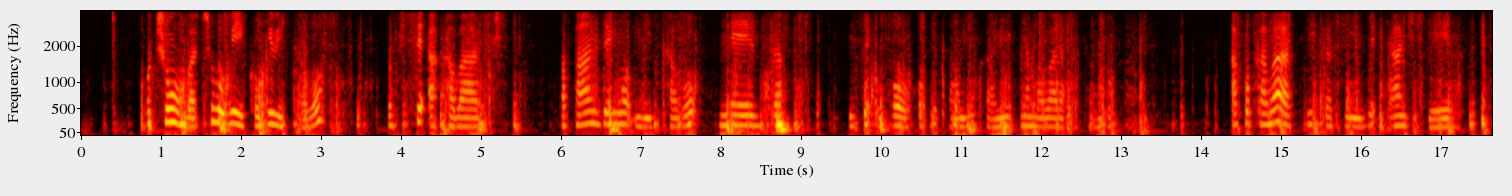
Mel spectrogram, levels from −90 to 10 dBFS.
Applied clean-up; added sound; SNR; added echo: neural mask model RNNoise.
